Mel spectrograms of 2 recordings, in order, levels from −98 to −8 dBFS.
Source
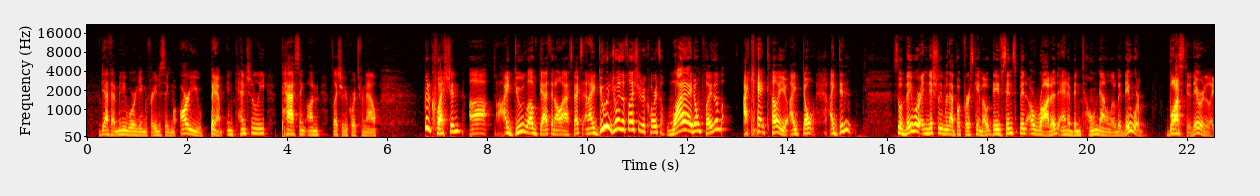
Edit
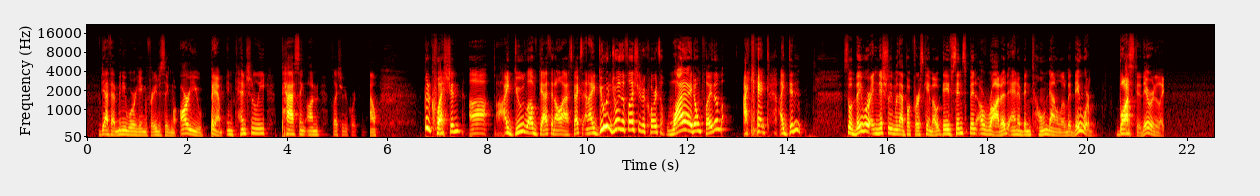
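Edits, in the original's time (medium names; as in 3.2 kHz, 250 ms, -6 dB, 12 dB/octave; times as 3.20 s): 4.38–5.66 s: studio fade out
13.65–14.65 s: delete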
